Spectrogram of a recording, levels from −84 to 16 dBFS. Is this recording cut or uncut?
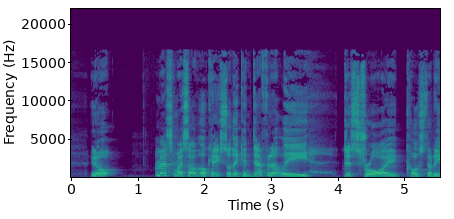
cut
